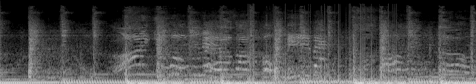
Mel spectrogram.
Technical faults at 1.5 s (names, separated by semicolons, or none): none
